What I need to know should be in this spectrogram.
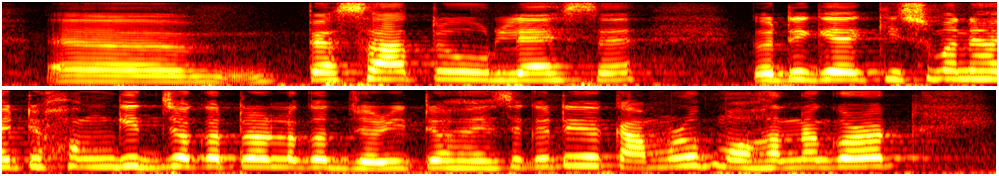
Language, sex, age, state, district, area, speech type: Assamese, female, 60+, Assam, Kamrup Metropolitan, urban, spontaneous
